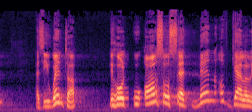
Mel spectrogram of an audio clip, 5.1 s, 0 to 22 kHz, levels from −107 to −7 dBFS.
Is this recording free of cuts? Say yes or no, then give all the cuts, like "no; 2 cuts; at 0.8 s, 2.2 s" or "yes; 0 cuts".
no; 1 cut; at 2.6 s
